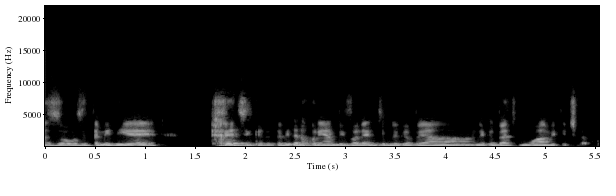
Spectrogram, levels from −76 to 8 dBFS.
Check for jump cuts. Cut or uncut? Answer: uncut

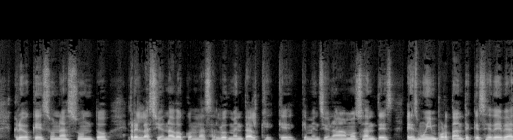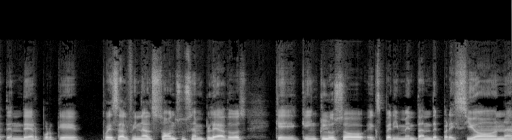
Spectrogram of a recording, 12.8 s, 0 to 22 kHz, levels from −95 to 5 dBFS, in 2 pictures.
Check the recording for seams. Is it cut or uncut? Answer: cut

